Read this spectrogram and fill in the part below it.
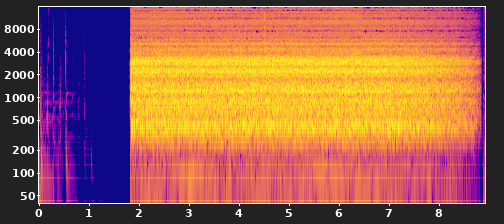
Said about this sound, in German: Sie hörten Weißes Rauschen, Rauschgenerator NG 04 nach Hans-Jochen Schulze und Georg Engel.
